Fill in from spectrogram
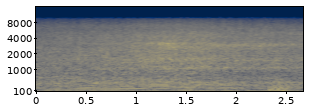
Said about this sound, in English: Cue the loud motorbike.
